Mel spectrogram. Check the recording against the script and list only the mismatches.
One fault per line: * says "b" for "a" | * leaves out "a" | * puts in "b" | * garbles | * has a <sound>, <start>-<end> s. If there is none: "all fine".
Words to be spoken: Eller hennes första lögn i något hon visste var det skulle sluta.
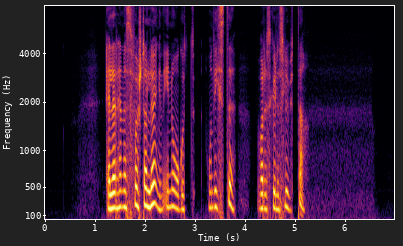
all fine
